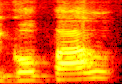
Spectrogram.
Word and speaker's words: Gopal: But generally in the Philippines, people call me Gopal, and it's like Go Philippine Airlines.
